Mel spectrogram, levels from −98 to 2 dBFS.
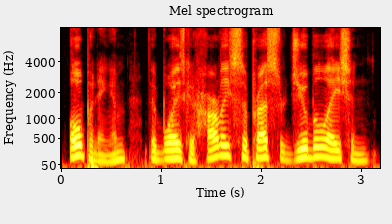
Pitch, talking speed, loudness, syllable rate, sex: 130 Hz, 170 wpm, -19 LUFS, 5.8 syllables/s, male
